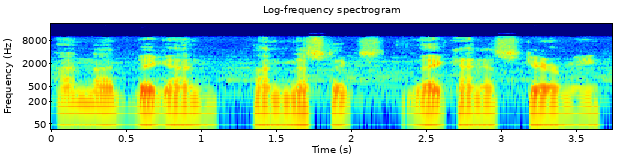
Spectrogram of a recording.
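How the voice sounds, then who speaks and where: Older male guest, medium pitch, hesitant dry understatement in casual answers, faint music behind. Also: takes it slowly, dark tone. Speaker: podcast guest, the hosts' father.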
